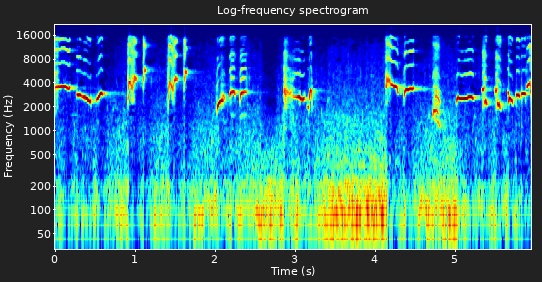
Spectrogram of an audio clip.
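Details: Oriental magpie-robin song used as a lure to draw other birds: loud, clear whistled phrases mixing sharp upslurred and downslurred notes with short sustained whistles, delivered in rapid bursts separated by brief pauses.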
